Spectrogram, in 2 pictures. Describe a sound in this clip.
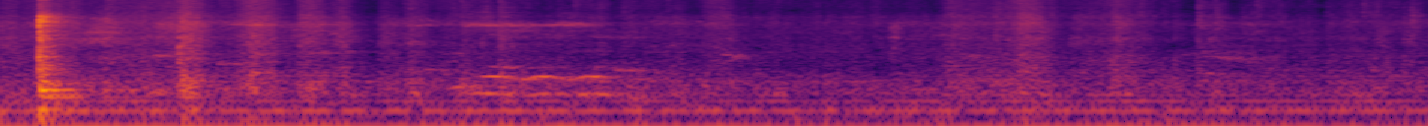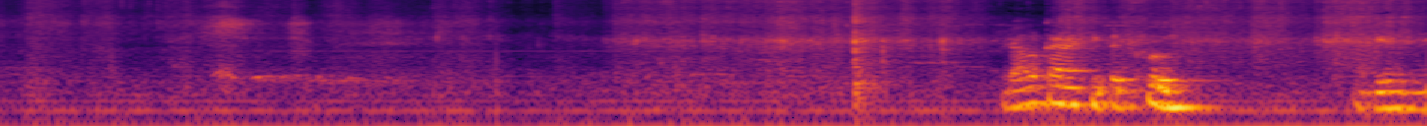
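Thin plastic sheeting crinkles and rustles as hands handle it.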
